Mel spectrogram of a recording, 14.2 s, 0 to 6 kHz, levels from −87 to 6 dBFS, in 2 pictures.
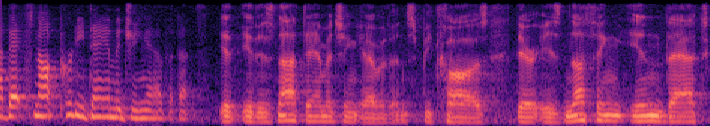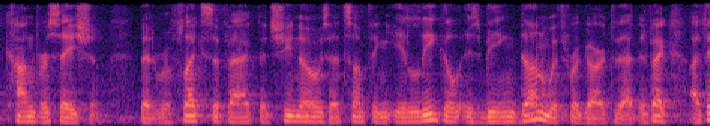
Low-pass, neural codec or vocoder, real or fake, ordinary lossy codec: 5.4 kHz; none; real; Opus, 64 kbps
